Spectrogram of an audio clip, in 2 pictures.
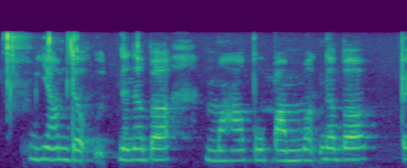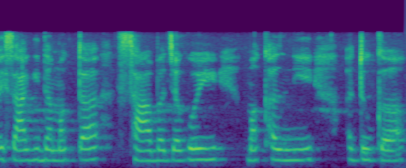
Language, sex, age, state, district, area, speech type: Manipuri, female, 18-30, Manipur, Bishnupur, rural, spontaneous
